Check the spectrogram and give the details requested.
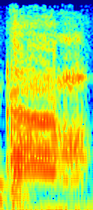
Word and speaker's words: Celica: That's how you pronounce it over here. Celica.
